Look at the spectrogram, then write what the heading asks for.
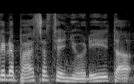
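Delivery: put-on Cuban-accented speech. Retelling a story in which a man questions a young woman, Cuban accent. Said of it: "Del son cubano le dijo".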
